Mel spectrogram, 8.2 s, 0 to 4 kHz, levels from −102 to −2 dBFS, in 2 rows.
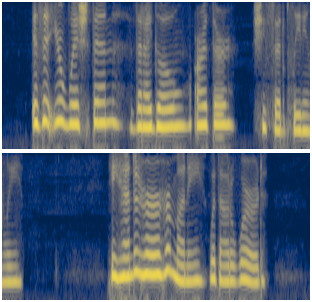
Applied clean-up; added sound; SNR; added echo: neural mask model Resemble Enhance denoiser.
